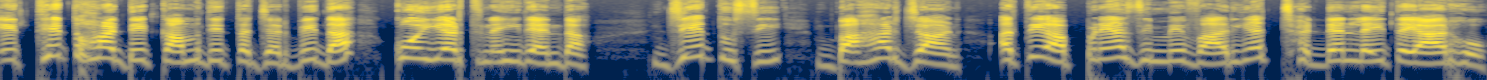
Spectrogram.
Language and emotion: Punjabi, angry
